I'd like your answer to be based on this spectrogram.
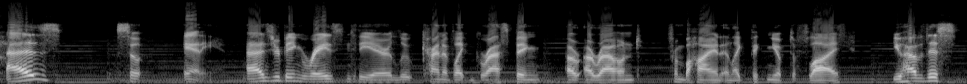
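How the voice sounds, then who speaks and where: A man running a tabletop game as game master, narrating off the cuff with dramatic pauses. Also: on the low side, bright, forceful tone.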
